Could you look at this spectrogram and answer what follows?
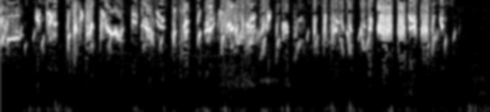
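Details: A goldfinch hybrid (mule) sings in the early morning, a training song for songbirds: an unbroken, energetic stream of high chirps, buzzy notes and quick trills throughout.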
